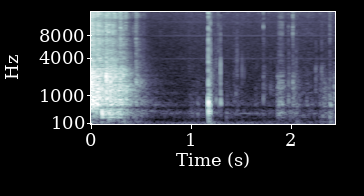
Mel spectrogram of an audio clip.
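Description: A loud, short rush of handling or rummaging noise, then a single sharp click about a second in, with a few faint clicks near the end.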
